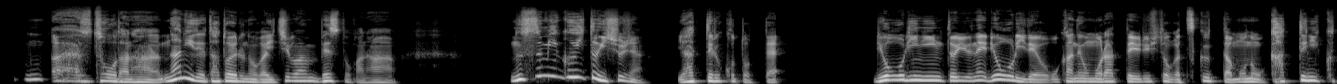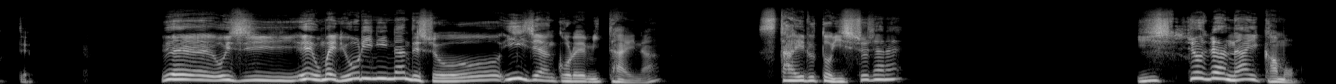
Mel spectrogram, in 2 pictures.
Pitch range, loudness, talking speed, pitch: 130-205 Hz, -19 LUFS, 270 characters per minute, 160 Hz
